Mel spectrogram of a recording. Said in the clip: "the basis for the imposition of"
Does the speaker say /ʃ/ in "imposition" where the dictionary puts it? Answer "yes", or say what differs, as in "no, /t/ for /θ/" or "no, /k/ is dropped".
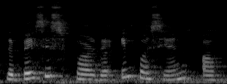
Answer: no, /ʃ/ is dropped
